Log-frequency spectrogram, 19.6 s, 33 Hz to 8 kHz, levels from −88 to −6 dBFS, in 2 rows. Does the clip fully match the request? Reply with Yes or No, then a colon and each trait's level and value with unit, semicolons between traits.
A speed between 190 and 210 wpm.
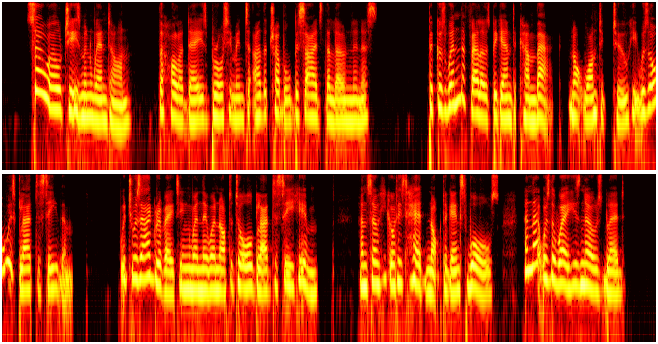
Yes: average, 195 wpm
